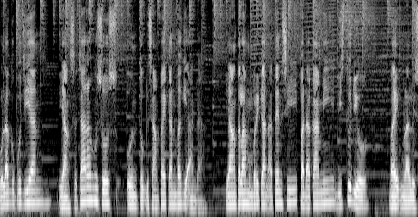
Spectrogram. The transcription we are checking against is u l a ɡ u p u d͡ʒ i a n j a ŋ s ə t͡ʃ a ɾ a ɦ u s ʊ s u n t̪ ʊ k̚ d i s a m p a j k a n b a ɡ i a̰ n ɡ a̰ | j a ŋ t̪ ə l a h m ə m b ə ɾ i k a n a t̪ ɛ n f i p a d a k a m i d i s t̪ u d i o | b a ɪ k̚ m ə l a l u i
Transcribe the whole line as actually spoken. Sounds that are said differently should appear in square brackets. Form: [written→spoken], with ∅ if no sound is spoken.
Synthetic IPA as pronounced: u l a ɡ u p u d͡ʒ i a n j a ŋ s ə t͡ʃ a ɾ a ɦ u s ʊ s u n t̪ ʊ k̚ d i s a m p a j k a n b a ɡ i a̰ n [ɡ→d] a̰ | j a ŋ t̪ ə l a h m ə m b ə ɾ i k a n a t̪ ɛ n [f→s] i p a d a k a m i d i s t̪ u d i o | b a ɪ k̚ m ə l a l u i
